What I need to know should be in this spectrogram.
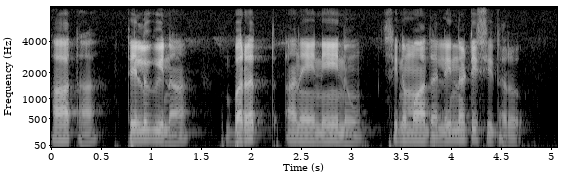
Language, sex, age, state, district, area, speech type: Kannada, male, 18-30, Karnataka, Kodagu, rural, read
